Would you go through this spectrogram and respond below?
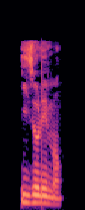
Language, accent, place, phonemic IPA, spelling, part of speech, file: French, France, Lyon, /i.zɔ.le.mɑ̃/, isolément, adverb, LL-Q150 (fra)-isolément.wav
- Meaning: isolatedly, individually, separately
